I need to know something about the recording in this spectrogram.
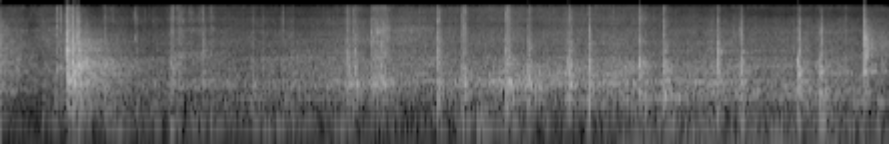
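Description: Skateboard on concrete: a sharp clack of the board hitting the ground about a third of a second in, then the wheels rolling over the concrete with scattered small clicks.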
